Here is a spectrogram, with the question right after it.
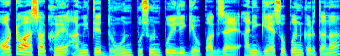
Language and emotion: Goan Konkani, neutral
